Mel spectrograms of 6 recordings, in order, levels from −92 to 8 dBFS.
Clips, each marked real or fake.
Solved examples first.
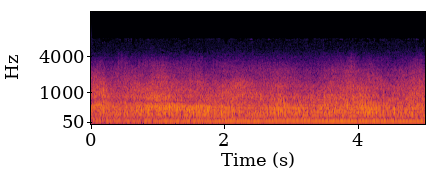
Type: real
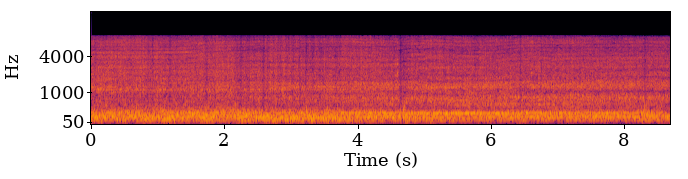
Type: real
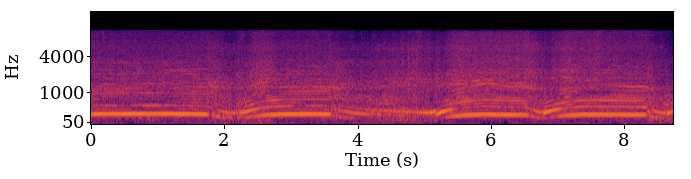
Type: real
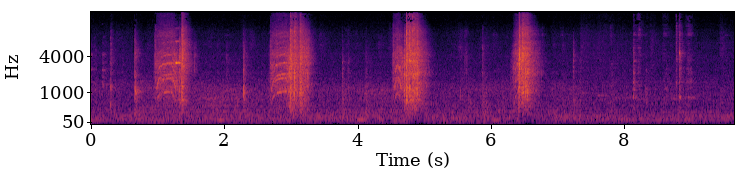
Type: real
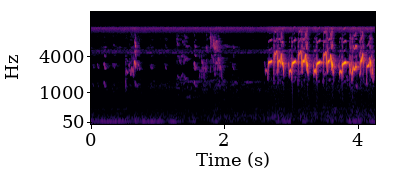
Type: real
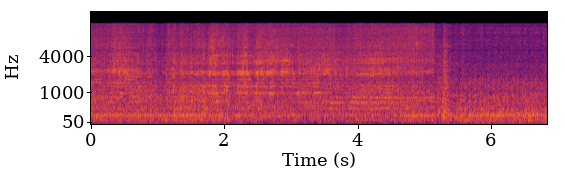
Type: fake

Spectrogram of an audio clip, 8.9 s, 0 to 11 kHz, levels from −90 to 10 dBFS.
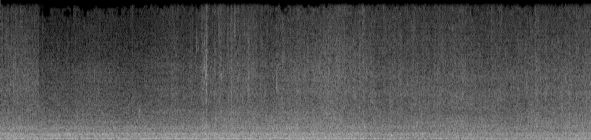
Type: fake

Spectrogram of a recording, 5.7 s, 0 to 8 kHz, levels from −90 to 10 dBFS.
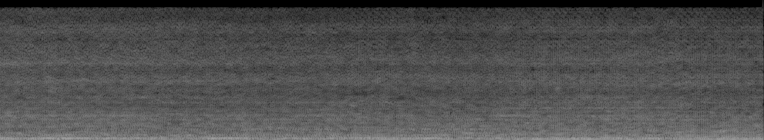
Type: fake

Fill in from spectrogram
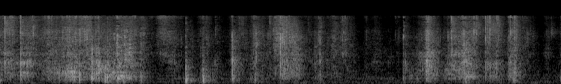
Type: real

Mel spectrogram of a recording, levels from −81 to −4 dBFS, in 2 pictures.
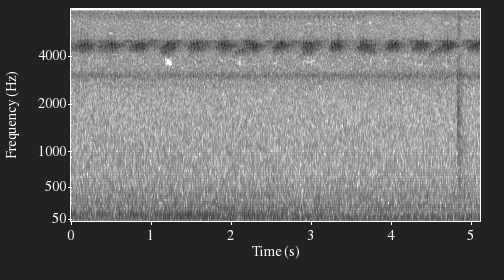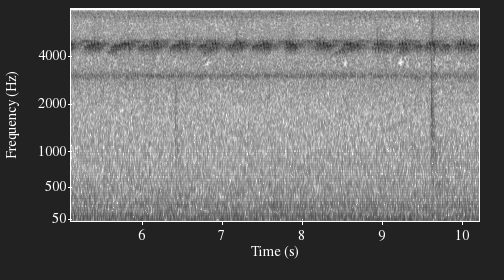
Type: real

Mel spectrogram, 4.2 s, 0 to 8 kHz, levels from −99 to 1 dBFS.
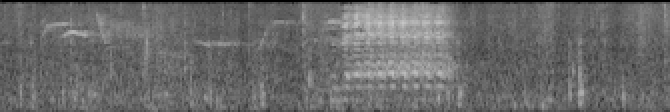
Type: real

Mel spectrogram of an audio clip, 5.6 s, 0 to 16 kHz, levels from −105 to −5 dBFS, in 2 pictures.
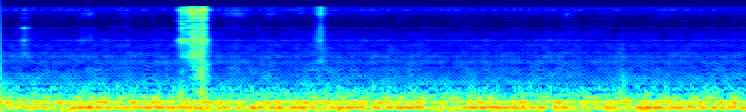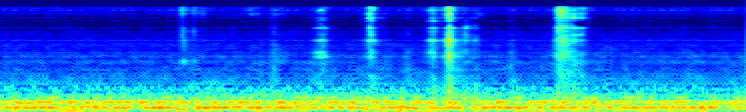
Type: fake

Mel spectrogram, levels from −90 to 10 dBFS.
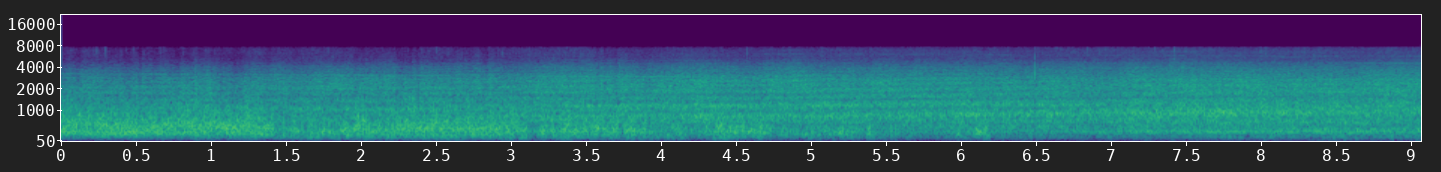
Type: real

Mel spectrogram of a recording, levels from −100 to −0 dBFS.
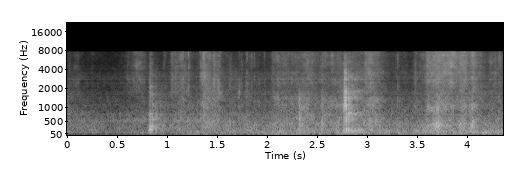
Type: fake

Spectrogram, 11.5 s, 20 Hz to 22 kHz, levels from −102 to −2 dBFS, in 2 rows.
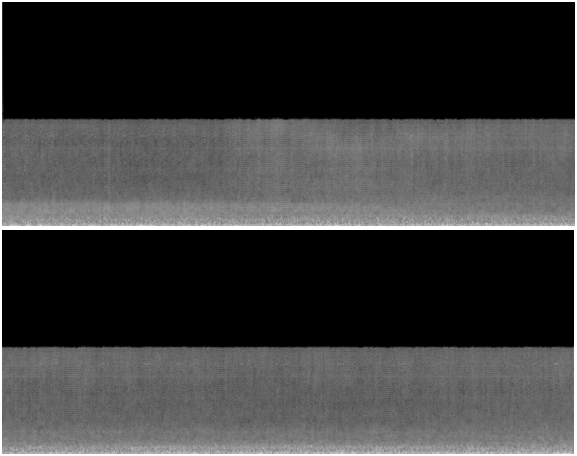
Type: fake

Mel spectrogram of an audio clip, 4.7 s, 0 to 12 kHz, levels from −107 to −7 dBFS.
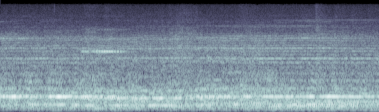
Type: real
